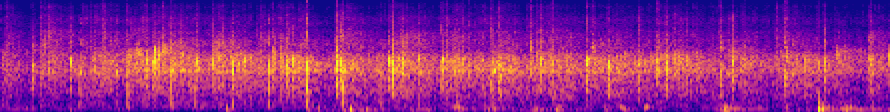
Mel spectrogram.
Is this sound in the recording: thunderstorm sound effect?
no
